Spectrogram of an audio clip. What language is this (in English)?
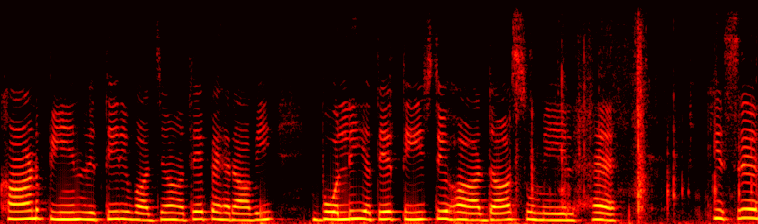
Punjabi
